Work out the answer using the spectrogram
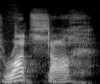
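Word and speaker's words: Ratzach (רצח): The word translated kill is Strong's 7523, pronounced Ratzach, and it refers to the unsanctioned taking of life.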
